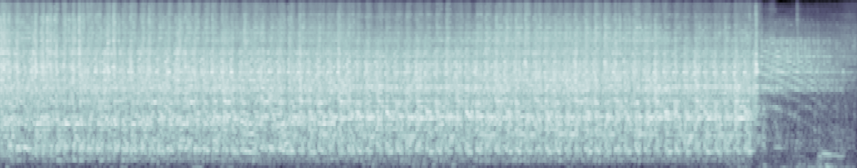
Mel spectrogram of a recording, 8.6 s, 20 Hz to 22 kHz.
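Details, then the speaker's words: Early-1980s Rolls-Royce Silver Shadow II barn find that would not start, during carburettor float needle and jet work, engine off: fast, busy ticking hum about three beats a second that stops abruptly; the electric fuel pump pumping. "it's the actual fuel pump pumping"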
